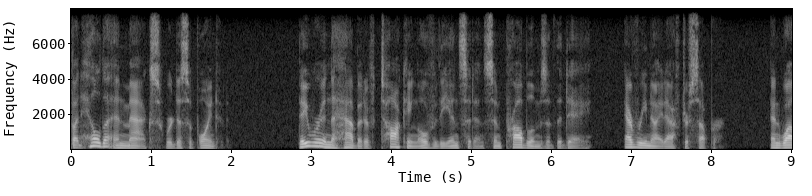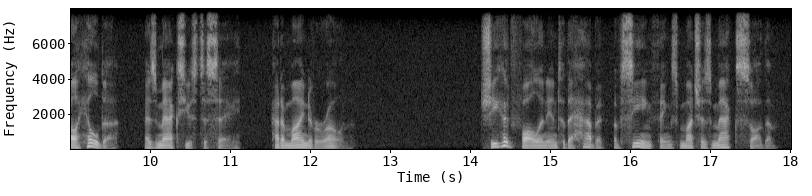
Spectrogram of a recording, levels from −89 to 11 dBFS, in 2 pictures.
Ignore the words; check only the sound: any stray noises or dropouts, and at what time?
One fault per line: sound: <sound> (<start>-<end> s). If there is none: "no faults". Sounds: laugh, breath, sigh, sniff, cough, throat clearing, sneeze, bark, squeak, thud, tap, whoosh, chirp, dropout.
no faults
